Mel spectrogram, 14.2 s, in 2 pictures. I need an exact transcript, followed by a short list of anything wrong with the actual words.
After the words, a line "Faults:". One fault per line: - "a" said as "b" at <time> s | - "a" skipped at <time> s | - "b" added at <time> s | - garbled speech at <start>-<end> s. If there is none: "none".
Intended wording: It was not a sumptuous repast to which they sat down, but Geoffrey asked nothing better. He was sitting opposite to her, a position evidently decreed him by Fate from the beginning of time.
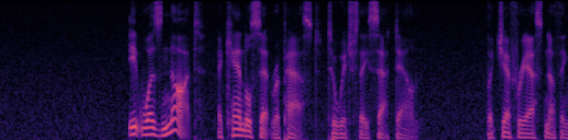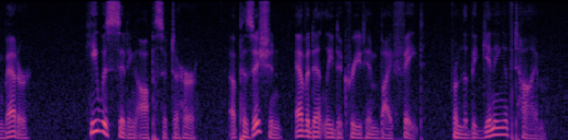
It was not a candleset repast to which they sat down, but Geoffrey asked nothing better. He was sitting opposite to her, a position evidently decreed him by Fate from the beginning of time.
Faults:
- "sumptuous" said as "candleset" at 2.8 s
